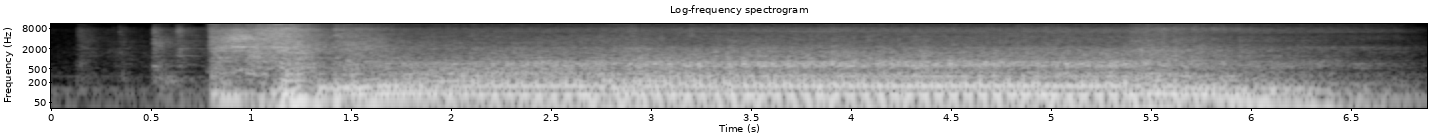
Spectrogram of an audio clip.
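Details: Wide-gauge Bombardier shop test after carburetor cleaning, with five gallons of fuel: a brief crank, fires right away on the key, then holds a steady, even low rumble at idle with no misses; both valve covers leak oil.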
